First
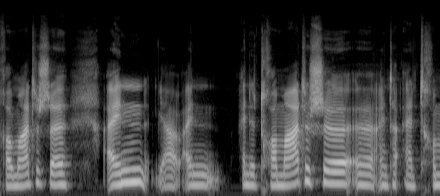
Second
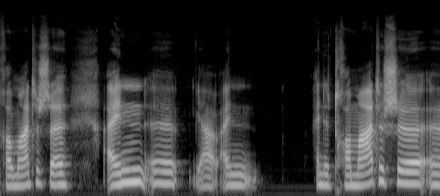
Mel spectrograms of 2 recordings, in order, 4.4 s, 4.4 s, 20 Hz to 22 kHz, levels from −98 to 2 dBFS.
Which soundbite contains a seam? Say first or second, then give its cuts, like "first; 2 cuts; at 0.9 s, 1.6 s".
first; 2 cuts; at 1.5 s, 2.3 s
